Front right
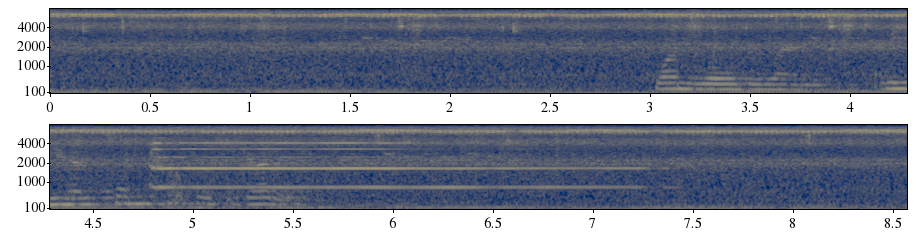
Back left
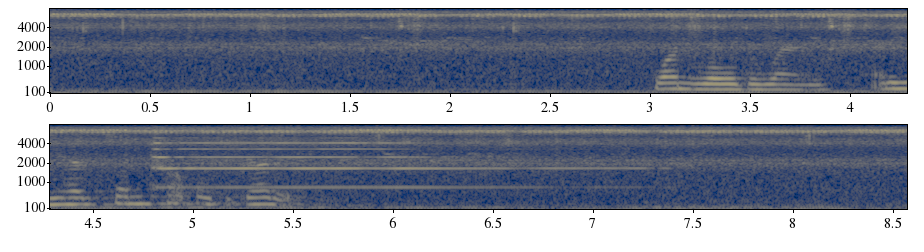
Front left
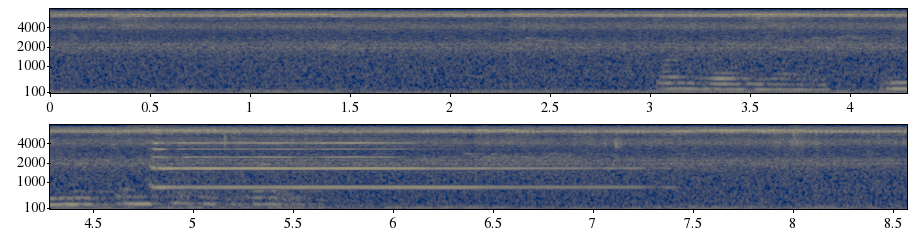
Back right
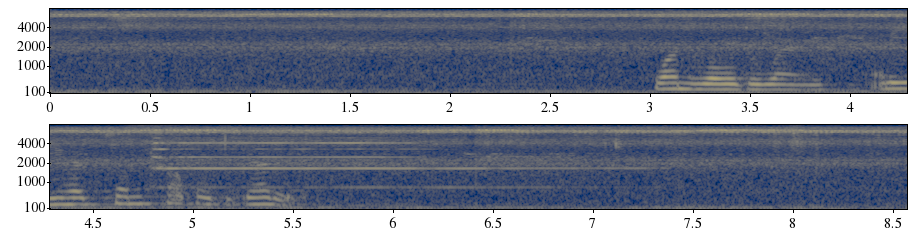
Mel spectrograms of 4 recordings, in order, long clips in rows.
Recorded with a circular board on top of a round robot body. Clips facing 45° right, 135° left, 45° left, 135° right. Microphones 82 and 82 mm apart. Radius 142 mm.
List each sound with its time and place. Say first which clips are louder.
3.0 s a woman speaking: back left 7 dB, back right 11 dB; 170° right, 1.8 m; by 5.6 s 155° right, 3.5 m
4.8 s a trumpet: front right 4 dB, front left 3 dB; straight ahead, 5.5 m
